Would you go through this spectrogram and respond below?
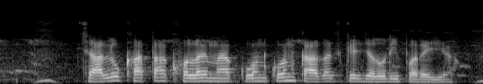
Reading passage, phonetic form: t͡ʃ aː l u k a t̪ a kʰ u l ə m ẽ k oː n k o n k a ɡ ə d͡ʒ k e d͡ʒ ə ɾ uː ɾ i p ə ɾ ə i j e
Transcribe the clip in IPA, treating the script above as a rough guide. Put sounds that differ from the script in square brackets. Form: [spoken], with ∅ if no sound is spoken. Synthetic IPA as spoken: t͡ʃ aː l u [kʰ] a t̪ a kʰ [o] l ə m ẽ k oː n k o n k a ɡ ə d͡ʒ k e d͡ʒ ə ɾ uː ɾ i p ə ɾ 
